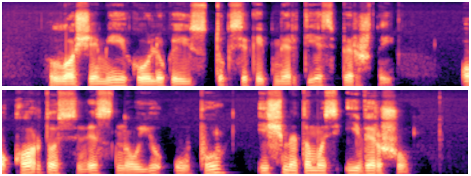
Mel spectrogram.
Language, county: Lithuanian, Vilnius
